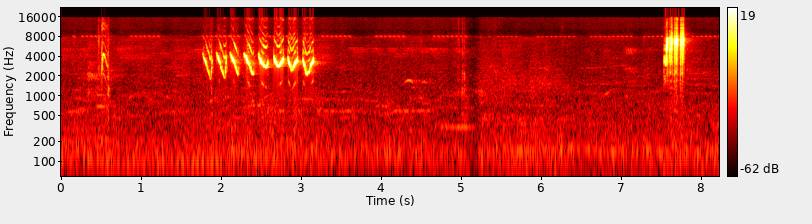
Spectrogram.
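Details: After a faint click, the seniper delivers a tight string of about eight high, descending whistled chirps in close succession. Then comes quiet, and a short loud scratchy burst near the end.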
